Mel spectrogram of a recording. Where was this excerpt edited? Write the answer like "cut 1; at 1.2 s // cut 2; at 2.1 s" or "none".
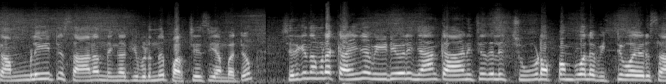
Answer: cut 1; at 2.8 s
